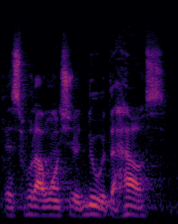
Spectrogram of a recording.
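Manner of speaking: low, soft voice of a crying mother; tearful mother. Retold or imitated. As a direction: gently break hard news, understated tears.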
